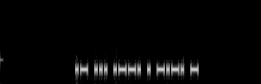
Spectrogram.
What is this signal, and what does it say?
Morse code, heard as a keyed tone, about 52 wpm, 700 Hz. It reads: ASPECT
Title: Sentences from Top 1300 Words - New Word Drill - 50wpm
